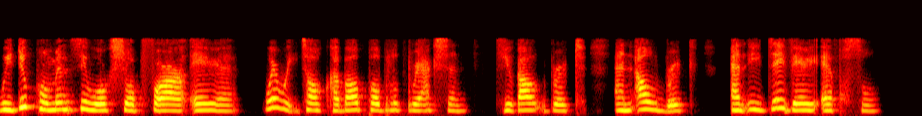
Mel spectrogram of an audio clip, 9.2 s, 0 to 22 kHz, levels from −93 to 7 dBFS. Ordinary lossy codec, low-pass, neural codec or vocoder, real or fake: none; 5.4 kHz; codec, 16 kHz in and 24 kHz out, 0.4 kbps, LongCat-Audio-Codec, fine tuned four codebook decoder; fake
